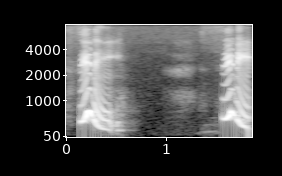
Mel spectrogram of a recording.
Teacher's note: attack sound but we would use the D sound and remember it's not a very hard D like da da but it's a very light and soft D and sometimes it almost sounds like R · T becomes a d when the t is between two vowel sounds alright guys which we also call a flap t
